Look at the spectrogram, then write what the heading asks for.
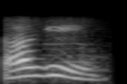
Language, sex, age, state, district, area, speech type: Odia, female, 45-60, Odisha, Angul, rural, conversation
